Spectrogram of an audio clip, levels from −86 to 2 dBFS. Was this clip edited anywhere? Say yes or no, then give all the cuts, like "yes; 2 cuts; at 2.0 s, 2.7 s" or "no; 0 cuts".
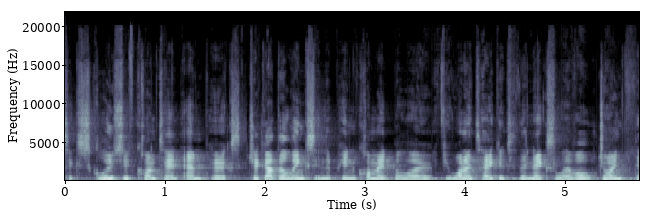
yes; 2 cuts; at 1.7 s, 3.7 s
